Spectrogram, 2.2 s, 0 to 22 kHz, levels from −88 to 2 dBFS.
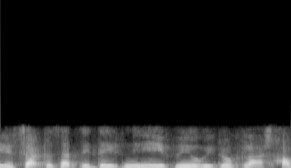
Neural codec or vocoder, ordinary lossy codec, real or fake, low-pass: codec, 16 kHz in and 24 kHz out, 0.9 kbps, LongCat-Audio-Codec, four codebook decoder; Opus, 64 kbps; fake; 5.4 kHz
